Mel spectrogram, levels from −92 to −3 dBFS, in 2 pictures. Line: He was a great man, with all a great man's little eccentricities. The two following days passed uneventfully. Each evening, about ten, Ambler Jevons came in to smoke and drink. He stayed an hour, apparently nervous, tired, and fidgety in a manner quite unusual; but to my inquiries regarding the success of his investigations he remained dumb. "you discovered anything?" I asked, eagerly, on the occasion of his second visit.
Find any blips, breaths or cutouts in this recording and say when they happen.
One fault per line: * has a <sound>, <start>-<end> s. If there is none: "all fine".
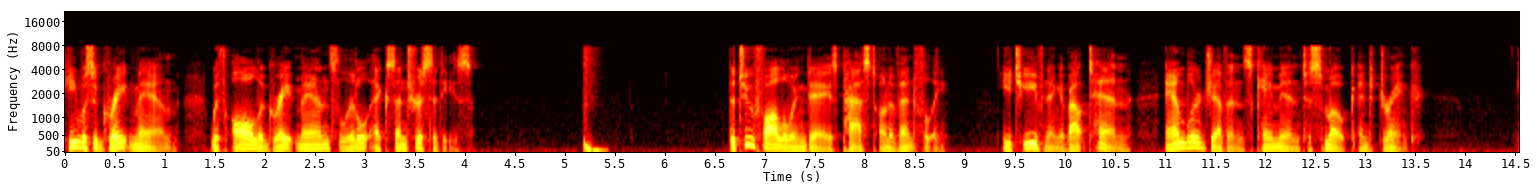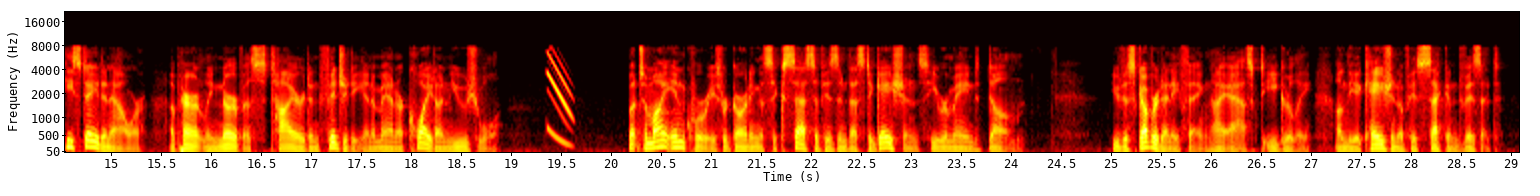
* has a thud, 5.2-5.5 s
* has a chirp, 19.4-19.7 s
